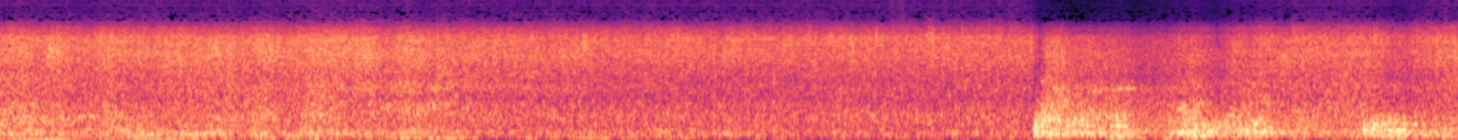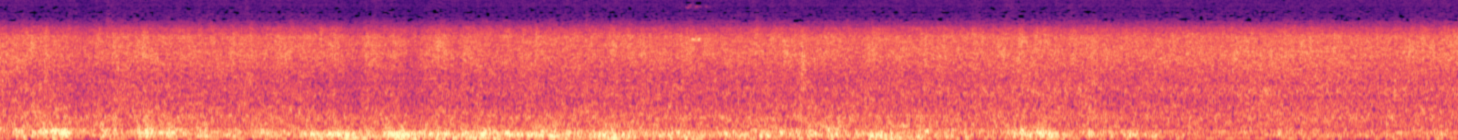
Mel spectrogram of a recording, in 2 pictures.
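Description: Heavy rain pouring steadily onto a flooded road, with vehicles swishing through the standing water. About ten seconds in the sound turns suddenly louder and comes in uneven surges for several seconds.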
